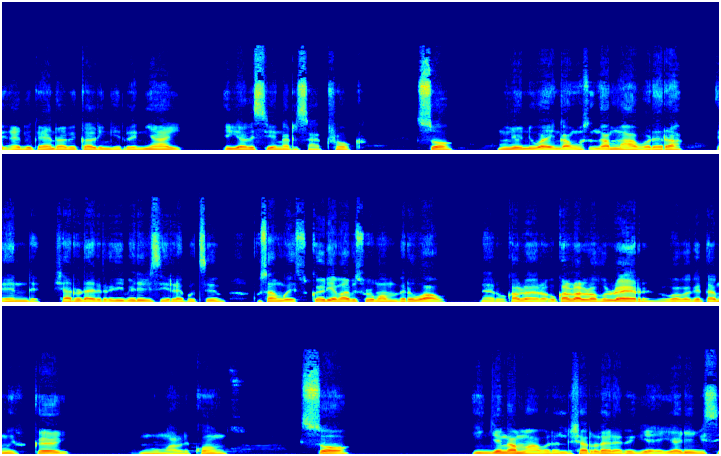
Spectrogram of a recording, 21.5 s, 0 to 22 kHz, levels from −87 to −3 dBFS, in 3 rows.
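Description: A loud pop lands at 17.56 to 17.58 s in this speech recording: one sharp, brief crack that peaks around 10 dB above the level of the speech, which carries on underneath without a break. The likely cause is a sudden voltage step or spike entering the signal chain from a connector being disturbed, a switch, a static discharge or a driver glitch. The circuits after it shape that jolt into the short, hard-edged burst heard here.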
